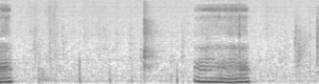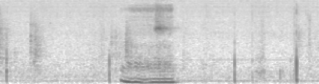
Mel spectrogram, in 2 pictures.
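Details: Female, very tired after a play date, snoring: two drawn-out buzzing breath sounds about three seconds apart in a quiet room.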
